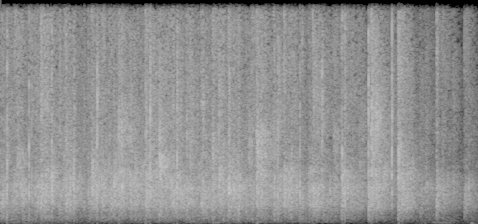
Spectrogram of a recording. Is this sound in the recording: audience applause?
yes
